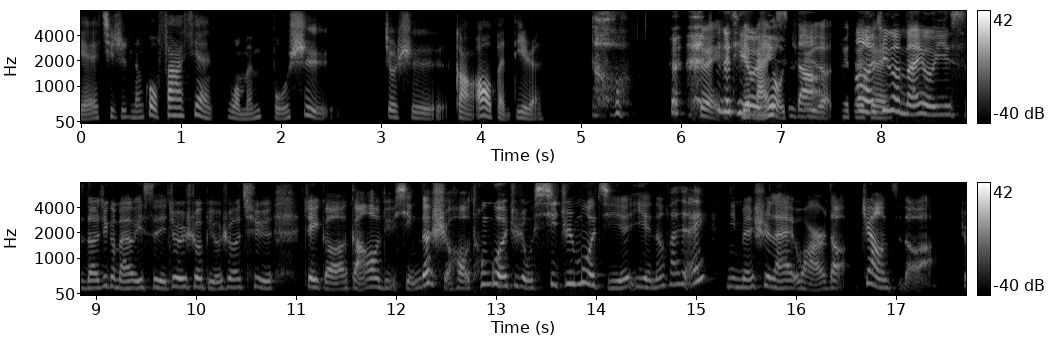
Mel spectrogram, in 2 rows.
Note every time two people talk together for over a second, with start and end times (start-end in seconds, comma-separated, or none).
6.3-8.1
